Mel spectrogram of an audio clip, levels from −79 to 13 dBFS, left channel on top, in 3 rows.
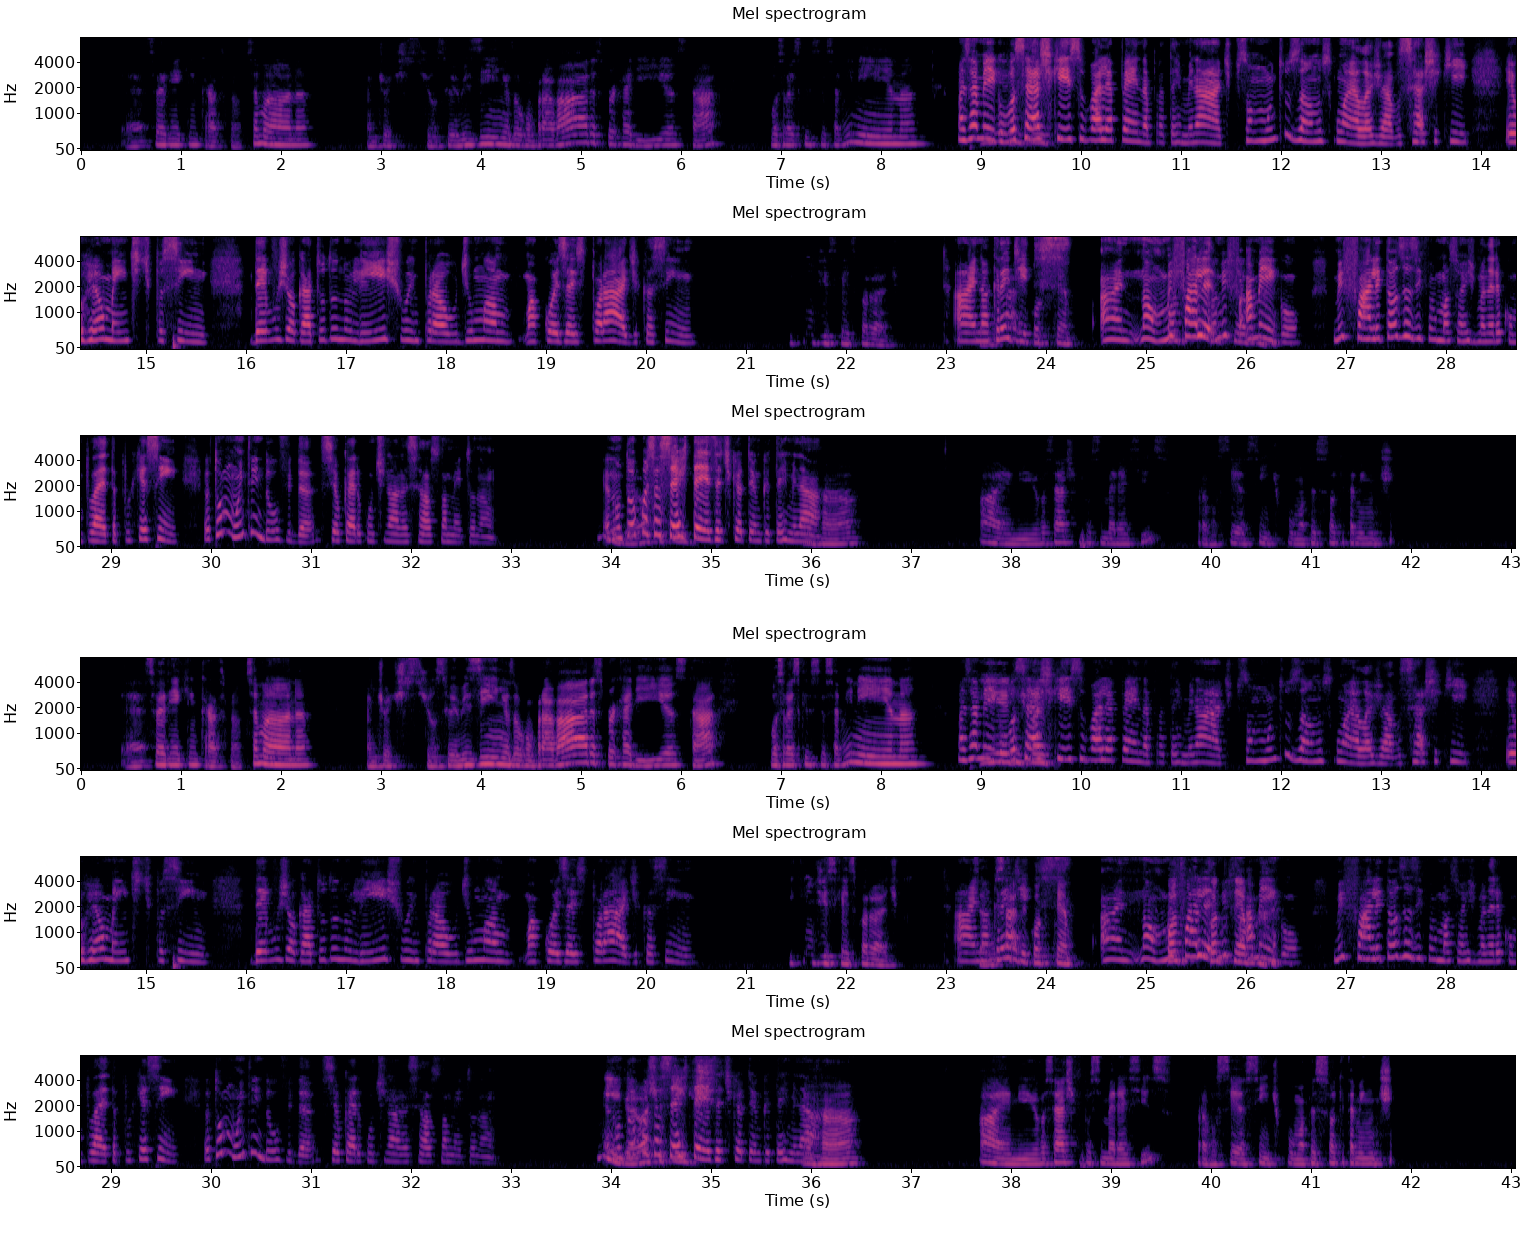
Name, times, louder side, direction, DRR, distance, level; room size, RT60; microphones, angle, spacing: voice 1, 0.4-2.3 2.9-6.4 6.9-8.5 9.0-9.7 21.4-22.5 23.3-24.3 25.2-26.3 33.9-35.0 35.9-36.5 37.7-39.6 39.9-41.8, right 8 dB, 60° right, 0.3 m, -38 dB
voice 2, 8.8-20.5 23.1-24.2 24.5-32.8 33.9-36.1, left 7 dB, 45° left, 0.5 m, -33 dB
4.3 x 2.7 x 3.4 m
head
